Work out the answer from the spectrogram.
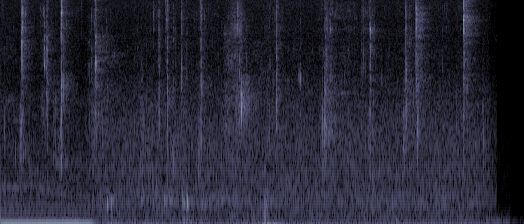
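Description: Close-miked mouth sounds of people eating by hand: chewing and biting, with many short wet clicks and smacks, as they eat boiled egg and chicken gizzard curry with rice. A low hum sounds during the first second, and the sound cuts out just before the end.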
